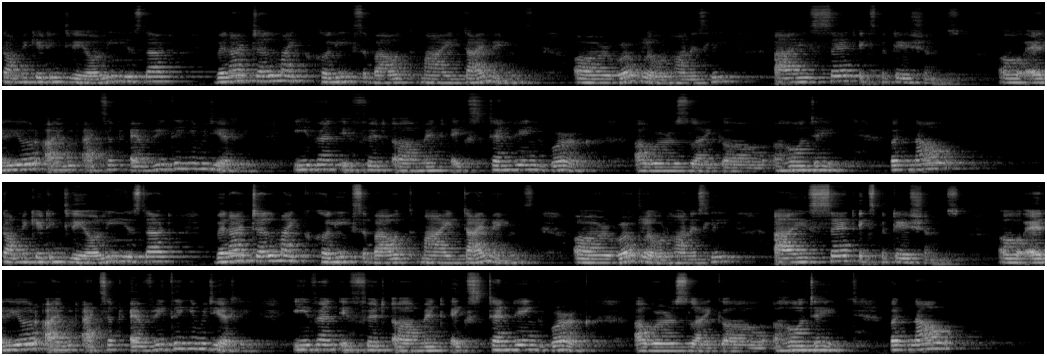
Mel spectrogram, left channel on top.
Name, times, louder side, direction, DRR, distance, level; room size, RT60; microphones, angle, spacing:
voice 1, 0.0-1.8 2.1-7.3 7.7-9.6 10.0-13.0 13.3-19.9, right 4 dB, 75° right, 0.8 m, -30 dB
12.0 x 9.6 x 4.6 m
head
